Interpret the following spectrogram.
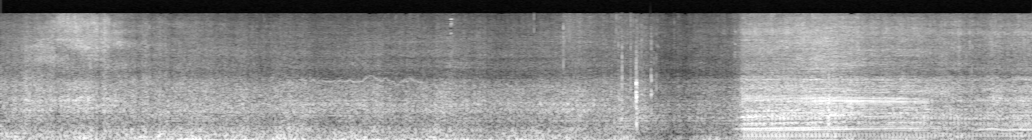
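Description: Motorcycle riding at highway speed, its engine running under heavy wind noise on the handlebar-mounted camera's mic. About seven seconds in the sound changes abruptly to a clearer, steady engine note.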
